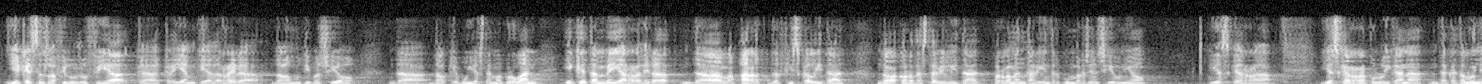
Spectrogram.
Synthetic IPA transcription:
iəkɛst̪əezləfiluzufiəkəkɾə̰jɛmkeəðəreɾəðələmut̪iβəsio | d̪əd̪əlˠkɛəβujəst̪ɛməpɾuβan | ikət̪əmbejarəðeɾəd̪ələpaɾt̪̚d̪əfiskəlit̪at̪̚d̪ələkɔɾt̪d̪əst̪əβ̞ilit̪at̪̚pərləmənt̪aɾiəent̪ɾəkumbəɾʒɛnsiəiunio | iəskɛrə | iəskɛrərəpuβlikanəðəkət̪əluɲə

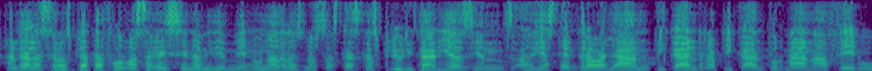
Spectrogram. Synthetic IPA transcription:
ənrələsealβəsplət̪əforməsːəɣ̞ɛʃsenəβ̞iðemːenunəðələznɔst̪ɾəst̪askəspɾiuɾit̪aɾiəziənzəiəst̪ɛmt̪ɾəβəʎanpikanrəplikant̪urnanəfeɾu

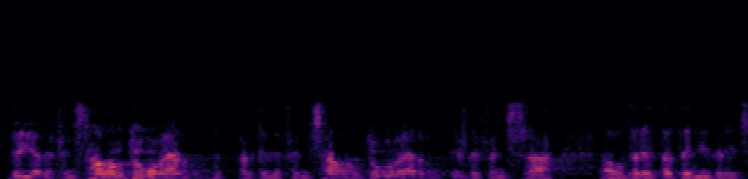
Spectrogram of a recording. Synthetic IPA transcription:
d̪ejaðefensalawt̪oɣoβɛɾnpəɾkeðefensalawt̪oɣoβɛɾnezðefensa | əlˠd̪ɾɛt̪at̪eniðɾɛ

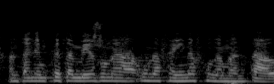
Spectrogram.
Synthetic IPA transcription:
ənt̪anemkət̪ɐmbeezunɐunɐfɐinɐfunəmənt̪al

